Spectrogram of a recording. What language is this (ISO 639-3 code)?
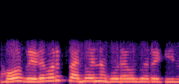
mar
